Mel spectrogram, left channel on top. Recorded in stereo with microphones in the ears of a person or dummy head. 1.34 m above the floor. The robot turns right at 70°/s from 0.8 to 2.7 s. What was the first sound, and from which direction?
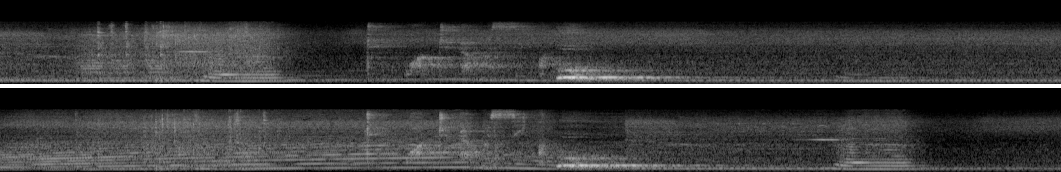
Crumpling, 45° right (ahead or behind).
